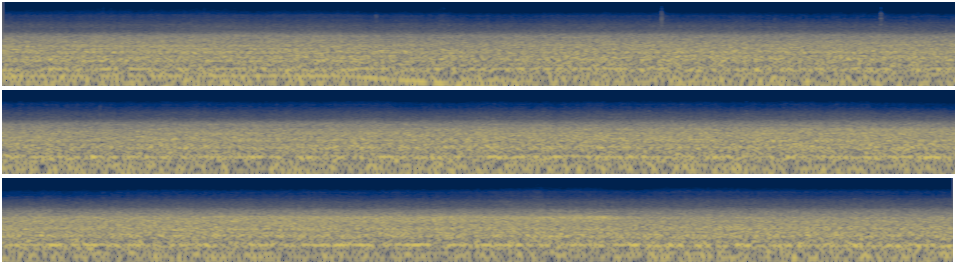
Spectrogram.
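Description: Steady engine and tyre-on-road noise of a car driving at speed, heard from inside the cabin as it travels through a road tunnel.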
